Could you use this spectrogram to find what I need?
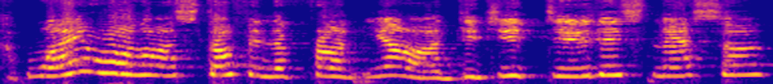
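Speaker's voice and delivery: fuming at the sister who threw their things out. Acted. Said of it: "greeted by a fuming couple".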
